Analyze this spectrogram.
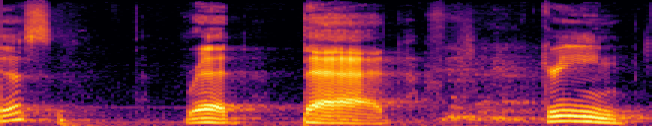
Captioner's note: audience laughs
